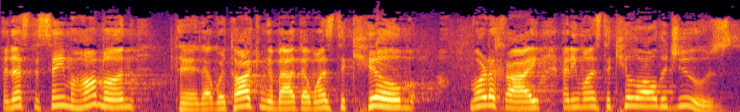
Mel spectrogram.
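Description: A man voicing a king's guard in a children's story, earnestly reporting a plot with deliberate emphasis. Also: high voice, a little mellow, pitched above the performer's own voice, close to an everyday voice. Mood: earnest, tattling. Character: earnest royal guard informing the king of a plot.

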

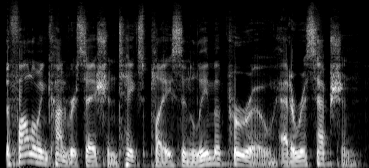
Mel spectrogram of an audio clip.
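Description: A man narrating a language course in a clear, measured instructional way. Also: deep voice, animated, fairly bright tone. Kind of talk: scripted language-lesson narration.

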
